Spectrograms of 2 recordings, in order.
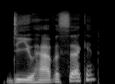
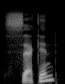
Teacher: Notice how the word second goes up at the end.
